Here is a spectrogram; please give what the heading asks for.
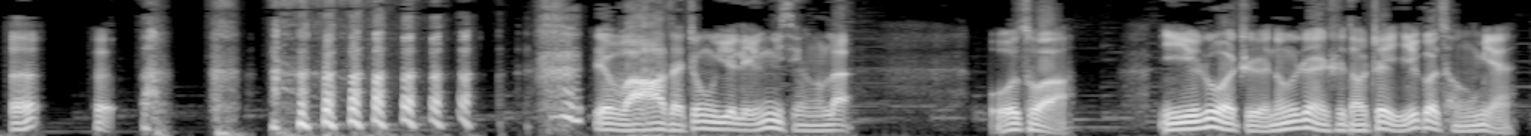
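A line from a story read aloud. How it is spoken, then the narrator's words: Hearty laughter. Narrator (Chinese): 牛进达愣了一下，直接放声大笑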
